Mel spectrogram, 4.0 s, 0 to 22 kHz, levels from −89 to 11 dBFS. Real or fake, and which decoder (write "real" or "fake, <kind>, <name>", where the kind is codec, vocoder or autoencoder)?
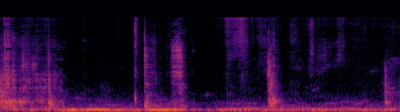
fake, vocoder, BigVGAN v2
